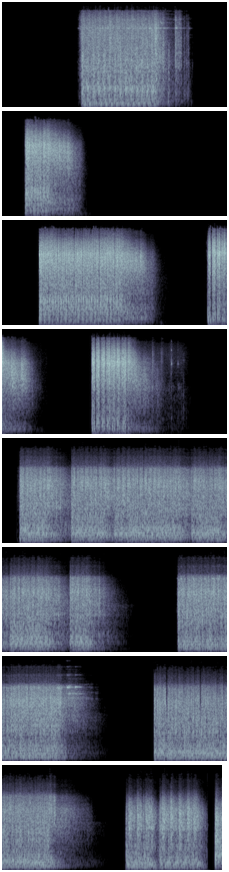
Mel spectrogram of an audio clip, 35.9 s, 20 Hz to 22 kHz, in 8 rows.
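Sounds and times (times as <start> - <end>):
machine-gun bursts: 1.6 - 3.4, 5.0 - 6.0, 9.8 - 12.0, 13.1 - 13.8, 15.3 - 16.8, 34.0 - 35.9.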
